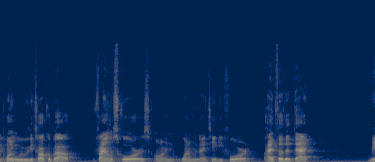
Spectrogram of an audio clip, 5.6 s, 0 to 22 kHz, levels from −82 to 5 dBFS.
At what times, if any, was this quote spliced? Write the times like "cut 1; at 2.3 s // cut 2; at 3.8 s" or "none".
cut 1; at 4.0 s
